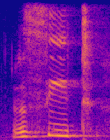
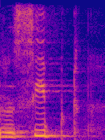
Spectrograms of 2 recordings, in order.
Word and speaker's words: receipt: slip then some receipts receipt this p is silent you don't say receipt it is receipt okay it's pronounced as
